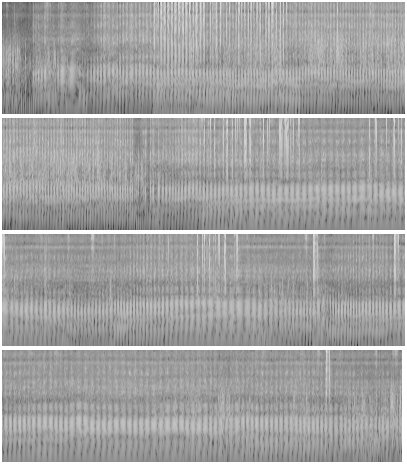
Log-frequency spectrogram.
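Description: A small motorcycle engine running steadily under load on a climb, easing off briefly about a second in and again around eleven seconds. Scattered clatters and knocks from the bike jolting over the rough road.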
